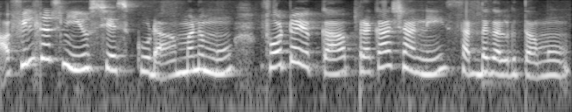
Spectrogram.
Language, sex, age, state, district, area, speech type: Telugu, female, 18-30, Andhra Pradesh, Nellore, rural, spontaneous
